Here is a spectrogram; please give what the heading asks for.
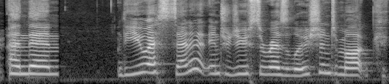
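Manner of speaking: usual speaking voice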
